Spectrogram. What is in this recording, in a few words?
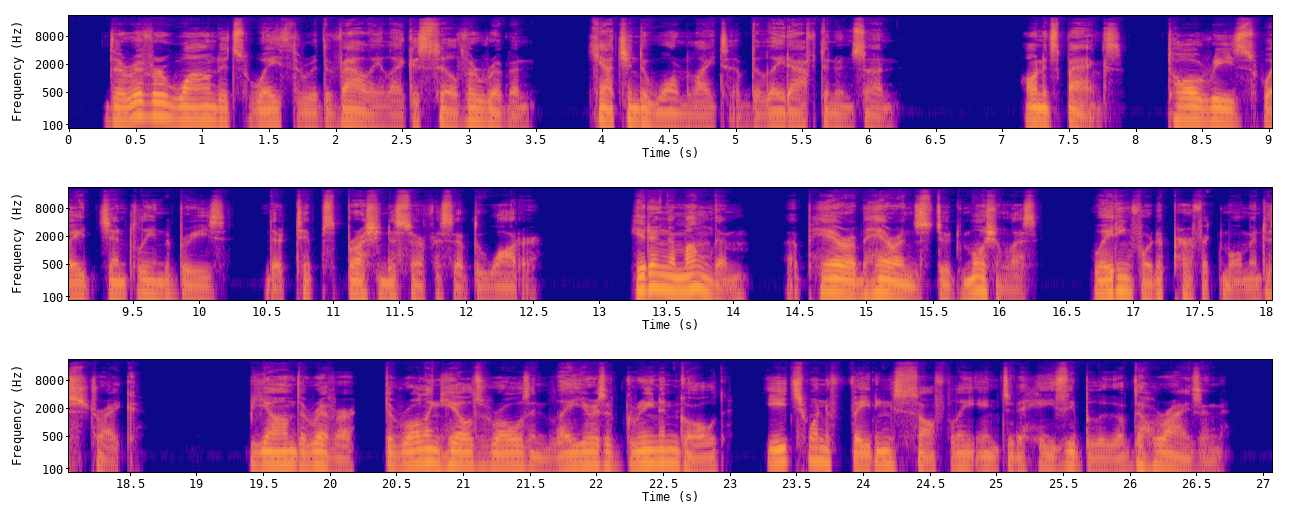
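Japanese, male, English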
